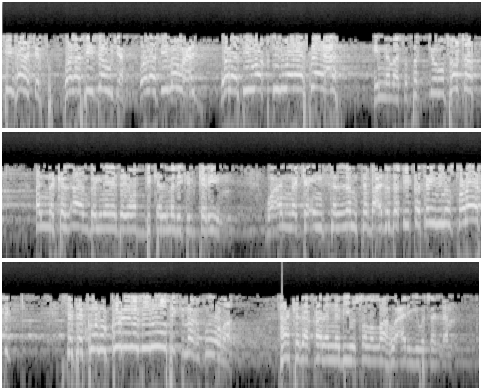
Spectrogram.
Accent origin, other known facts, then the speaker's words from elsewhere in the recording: Egypt; واجعل بلدنا مصر آمنا مطمئنا وسائر بلاد المسلمين.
